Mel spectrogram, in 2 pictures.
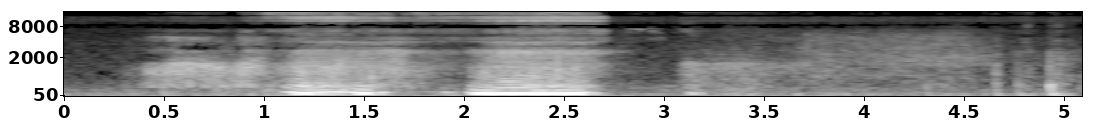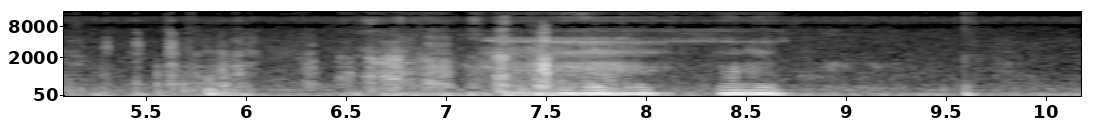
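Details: Sleeping dog snoring: low, rough, fluttering snores in bursts between quieter breaths, ordinary upper-airway snoring.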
